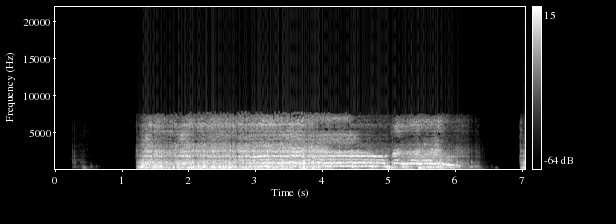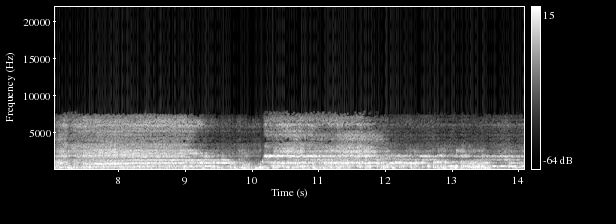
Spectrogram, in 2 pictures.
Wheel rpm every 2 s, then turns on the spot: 20, 100, 100, 50, 110, 110, 110.
none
